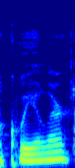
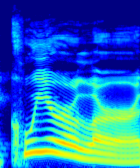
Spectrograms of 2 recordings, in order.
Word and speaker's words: Queeler: I feel like I sometimes say queerler and then I'm like queeler and then queeler. – No, it's not Queerler.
